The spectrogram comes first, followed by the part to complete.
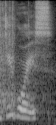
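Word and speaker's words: Dubois: It is not Du Bois, it is Du Bois. Or Du Bois. I don't remember the inflection, but you have to pronounce the S. That much I have learned. I have learned you do not leave off the S in Du Bois.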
